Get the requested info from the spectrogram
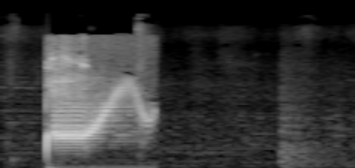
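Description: Cartoon comedy sound effect: a 'boing' whose pitch slides up and then drops back, lasting under a second and cut in and out abruptly.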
